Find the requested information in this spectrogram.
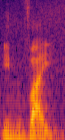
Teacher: Even though you see like a vowel at the end of this verb, invite, the sound ends with a T sound.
